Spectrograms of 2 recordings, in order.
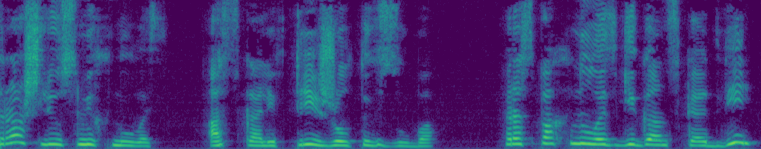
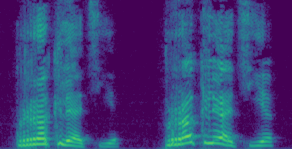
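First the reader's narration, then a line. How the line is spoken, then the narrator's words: Dull, cracking roar. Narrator (Russian): взревел помещик, но голос был тусклый, будто надломленный встречным ветром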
